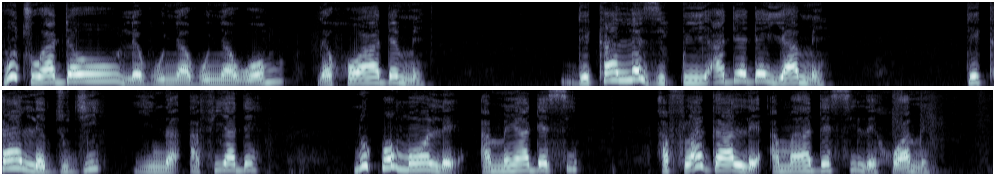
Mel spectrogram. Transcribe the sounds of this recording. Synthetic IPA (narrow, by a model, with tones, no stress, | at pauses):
ŋũ˦t͡ʃu˨a˨ɖɛ˦wo˦lɛ˨βu˨ɲã˨βu˨ɲã˨wɔ˨˦m | lɛ˨xɔ˦a˦ɖɛ˦mɛ̰̃˨ | ɖe˨ka˦lɛ˦zi˨k͡pi˨a˨ɖɛ˦ɖɛ˦ja˨˦mɛ̃˨ | ɖ̥ɛ˨ka˦lɛ˨d͡ʒu˨d͡ʑi˦ | ji˨nã˨a˨fi˦a˦ɖɛ˦ | nũ˦k͡pɔ˦mɔ̃˦lɛ˨ | a˨mɛ̃˨a˨ɖɛ˦si˦ | a˨fla˦ɡa˦lɛ˨ʔa˨mẽ˨a˨ɖɛ˦si˦lɛ˨xɔ˦a˦mɛ̰̃˨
